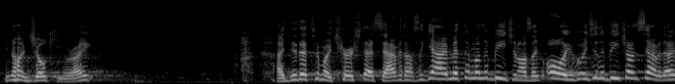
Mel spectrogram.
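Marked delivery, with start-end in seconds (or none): 4.3-6.7 higher, louder, hammed-up accusation; mock accusing. Pastor mimicking his church scolding beachgoers, mock accusing. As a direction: play the judgy churchgoer, half joking.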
